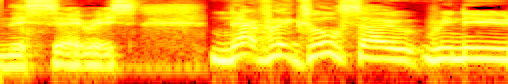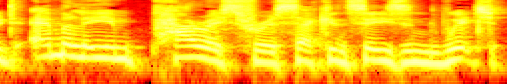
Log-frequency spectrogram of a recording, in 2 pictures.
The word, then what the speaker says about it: Emily in Paris: And like you, I only recently found out that it's meant to be pronounced Emily in Paris. It's meant to rhyme.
